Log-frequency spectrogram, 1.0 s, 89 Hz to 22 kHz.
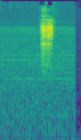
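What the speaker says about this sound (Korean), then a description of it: "셔터를 동시에 누를 수가 없어서 시간 차이가 나 보이는데" A brief electronic shutter click from Galaxy Note 20 Ultra and S20 Ultra smartphone cameras, a single short bright tick over steady background hiss, followed by quiet.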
